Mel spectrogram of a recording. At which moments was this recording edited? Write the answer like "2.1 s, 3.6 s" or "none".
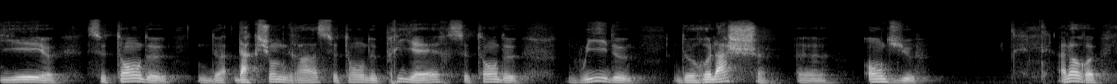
none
